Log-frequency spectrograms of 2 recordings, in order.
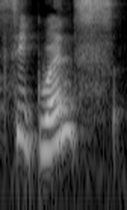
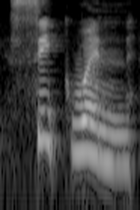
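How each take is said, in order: First: The word ends with an added s sound. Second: The word ends with a plain n sound. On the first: The speaker calls it wrong. "as I say with my accent and get corrected in the comment box" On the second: The speaker calls it right. "it's fully sequin"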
